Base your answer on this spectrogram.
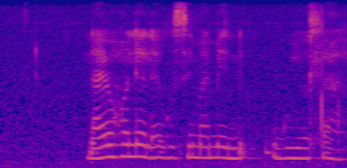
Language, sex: Zulu, female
